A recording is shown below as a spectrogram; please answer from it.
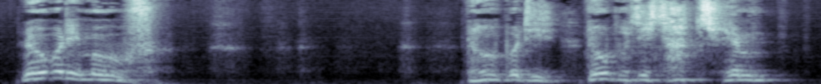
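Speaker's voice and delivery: put-on high, loud, panicked old voice; distressed old man. Old alchemist begging the crowd to keep off his creature, high panicked cry. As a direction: cry out to keep everyone back, strained and high. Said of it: "this distressed old man looks up at you and says".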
